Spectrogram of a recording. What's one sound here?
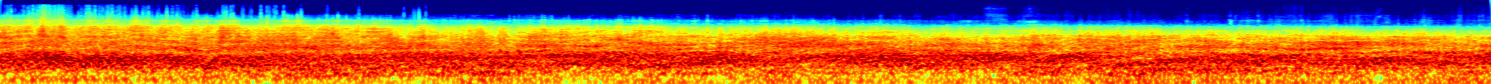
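A jet engine roars loudly and steadily as a fighter jet flies low overhead.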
